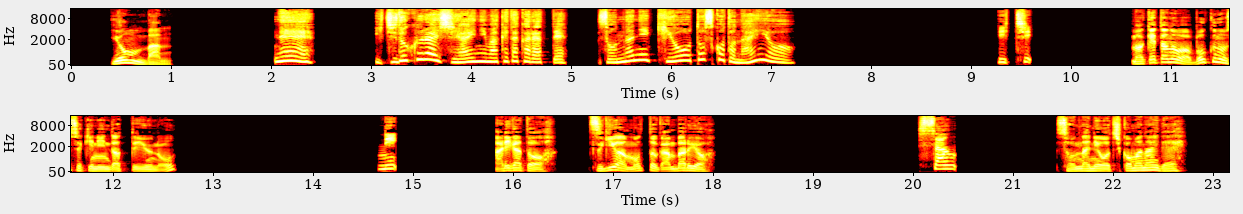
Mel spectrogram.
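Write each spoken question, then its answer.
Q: ねえ、一度くらい試合に負けたからってそんなに気を落とすことないよ。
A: 2: ありがとう、次はもっと頑張るよ。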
